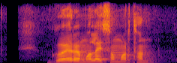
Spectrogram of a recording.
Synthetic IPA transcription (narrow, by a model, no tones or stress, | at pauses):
ɡʌeɾʌmʌlajsʌmʌrt̪ʰʌn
